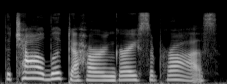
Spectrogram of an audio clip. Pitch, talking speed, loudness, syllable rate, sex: 210 Hz, 210 wpm, -18 LUFS, 5.7 syllables/s, female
